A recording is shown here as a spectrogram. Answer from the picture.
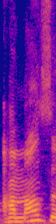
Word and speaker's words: hummus: Hummus is like it's actually pronounced hummus.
